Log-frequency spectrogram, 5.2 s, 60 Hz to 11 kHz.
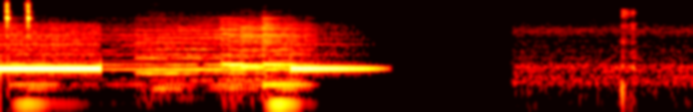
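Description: A phone rings unanswered in the video game Persona 4 Golden, a few electronic ring tones that stop abruptly, then a brief silence and some faint background noise.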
